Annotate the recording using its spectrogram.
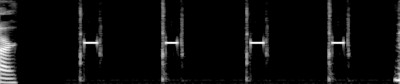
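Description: Quiz countdown sound effect: four short ticks, each with a brief high beep, a little under a second apart, over a low steady drone, marking the thinking time before the answer.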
